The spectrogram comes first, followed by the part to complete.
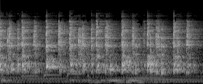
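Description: A large metal spoon stirred vigorously in a plastic brewing bucket of honey-and-water mead must, knocking rapidly and evenly against the bucket. Background music with a low melody plays underneath.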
